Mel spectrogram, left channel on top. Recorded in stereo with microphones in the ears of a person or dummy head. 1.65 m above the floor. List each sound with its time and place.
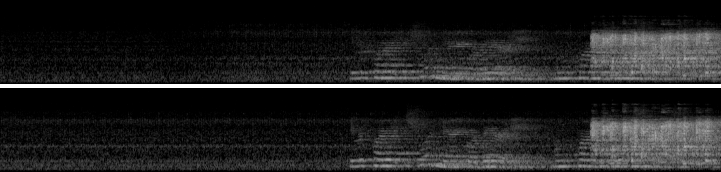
3.5 s a woman speaking: 65° right (ahead or behind), 3 m
5.9 s typing on a keyboard: centre (ahead or behind), 1.1 m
